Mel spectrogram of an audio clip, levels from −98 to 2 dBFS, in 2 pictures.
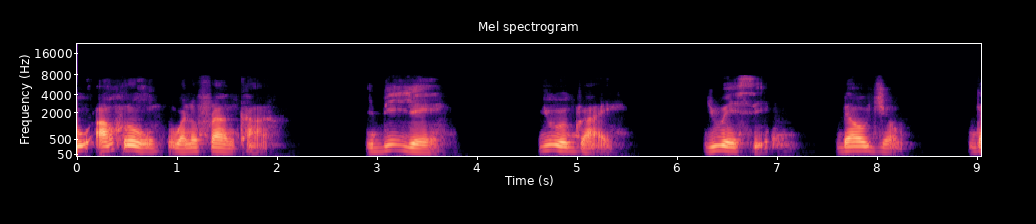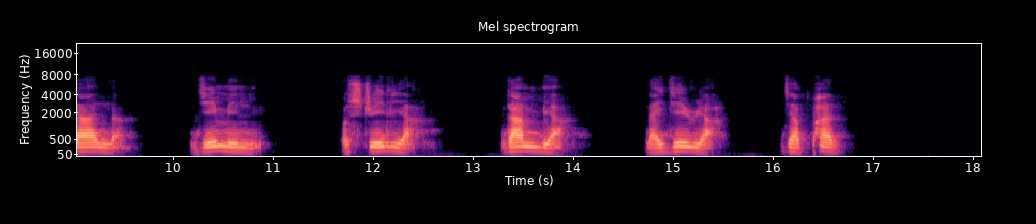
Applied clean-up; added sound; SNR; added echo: neural mask model Resemble Enhance denoiser.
